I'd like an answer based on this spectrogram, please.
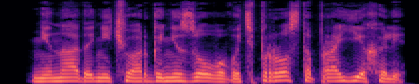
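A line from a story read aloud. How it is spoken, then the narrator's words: Grumbled. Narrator (Russian): буркнула Гена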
